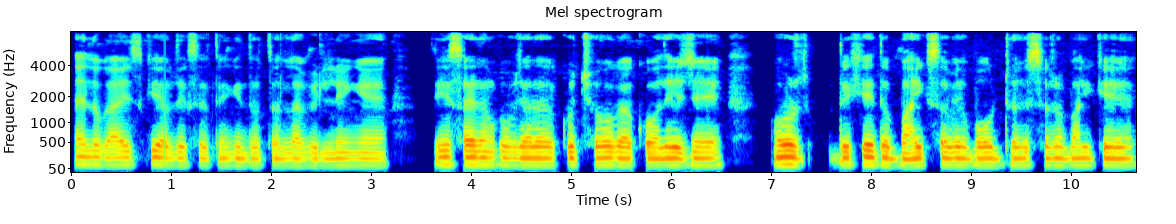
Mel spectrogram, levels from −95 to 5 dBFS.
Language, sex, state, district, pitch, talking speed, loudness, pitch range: Hindi, male, Chhattisgarh, Korba, 100 Hz, 170 wpm, -23 LUFS, 100-105 Hz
